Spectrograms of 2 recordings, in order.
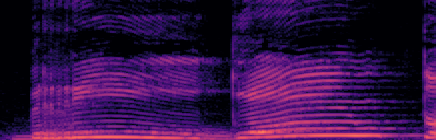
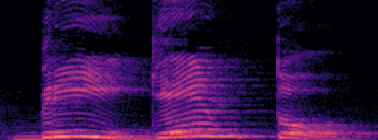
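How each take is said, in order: First: Briguento drawn out very slowly, each sound apart; very slow pronunciation. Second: Briguento stretched slowly, B and R both sounded; slow pronunciation. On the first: Teacher repeats Briguento to show the B and R sounds, very slow. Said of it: "o som de B e o som de R". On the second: Teacher pronounces briguento to show the cluster, slow and loud. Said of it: "Quando nós pronunciamos essa palavra". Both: Shown as a demonstration.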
